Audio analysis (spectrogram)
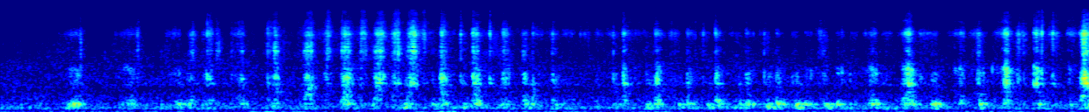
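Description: A wooden stylus scratches across the upper area of a thin, flat, black wax-coated scratch-art card. The result is a quiet, rapid series of short, dry scratching strokes with a gritty, rasping texture and a bright, high hiss.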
